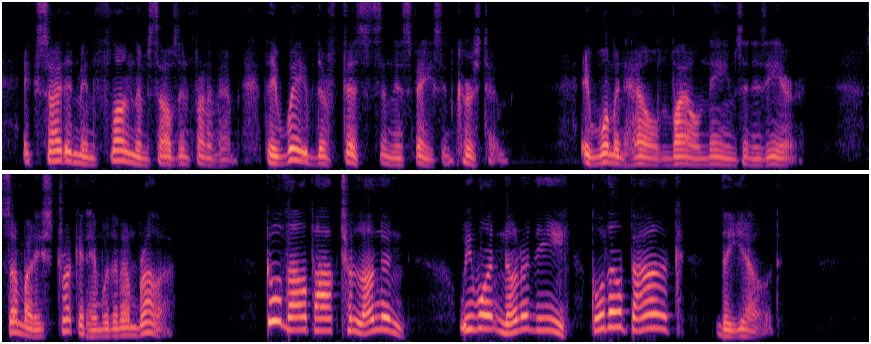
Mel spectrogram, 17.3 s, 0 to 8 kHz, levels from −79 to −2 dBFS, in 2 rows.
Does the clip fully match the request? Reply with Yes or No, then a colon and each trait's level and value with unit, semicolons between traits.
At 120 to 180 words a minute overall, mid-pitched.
Yes: average, 165 wpm; medium, 150 Hz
